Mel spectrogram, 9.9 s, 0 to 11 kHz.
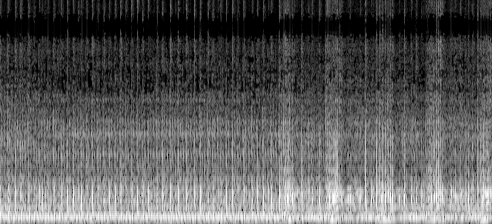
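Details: Aprilia RS 125 two-stroke: fast metallic clatter over the idle grows louder with each throttle blip; unusual engine noise, cause unclear.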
